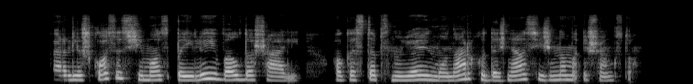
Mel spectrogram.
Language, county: Lithuanian, Utena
